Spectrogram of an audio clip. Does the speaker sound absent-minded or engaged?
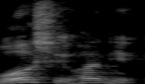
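absent-minded. It is said absent-mindedly, without attention. The speaker's mind is elsewhere.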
